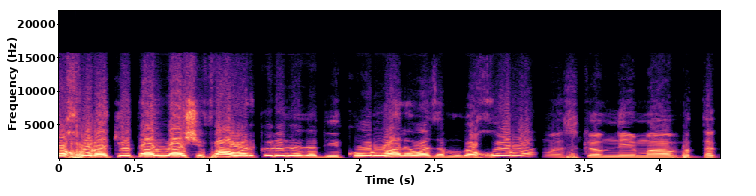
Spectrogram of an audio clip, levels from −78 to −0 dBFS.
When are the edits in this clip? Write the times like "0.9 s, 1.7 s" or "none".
3.4 s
